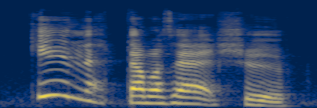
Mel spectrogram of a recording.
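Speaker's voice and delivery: loud, high-pitched, triumphant crying out. Narrator reading the rat after it jumps ahead of the buffalo, triumphant cry. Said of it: "diadalmasan kiáltott fel".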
